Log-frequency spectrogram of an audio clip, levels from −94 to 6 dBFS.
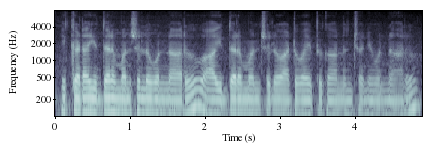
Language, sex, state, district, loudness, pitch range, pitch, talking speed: Telugu, male, Telangana, Hyderabad, -19 LUFS, 100-105 Hz, 100 Hz, 120 wpm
